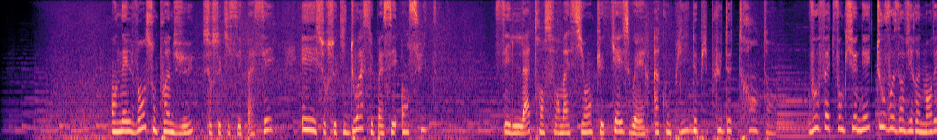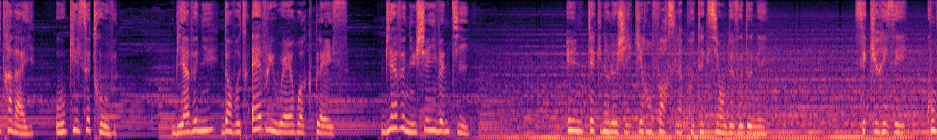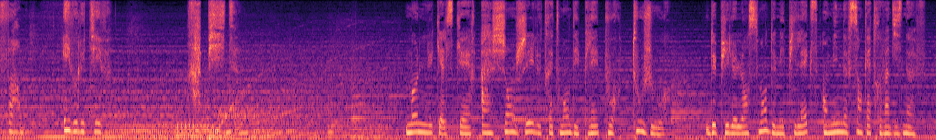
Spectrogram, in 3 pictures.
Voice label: french voice over CORPORATE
